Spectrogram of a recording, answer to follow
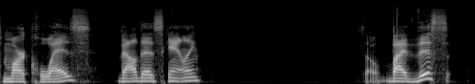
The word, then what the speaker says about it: Marquez Valdez-Scantling: People call him Marquez, like all the time, and it's Marquez Valdez-Scantling.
